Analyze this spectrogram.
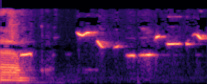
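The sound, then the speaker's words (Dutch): A voice breaks off, then a run of quick, bright, warbling chirps sweeps up and down, birdsong played back on someone's device during a municipal council session, clear over otherwise quiet surroundings. “Iemand heeft nu vogeltjes aanstaan.”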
